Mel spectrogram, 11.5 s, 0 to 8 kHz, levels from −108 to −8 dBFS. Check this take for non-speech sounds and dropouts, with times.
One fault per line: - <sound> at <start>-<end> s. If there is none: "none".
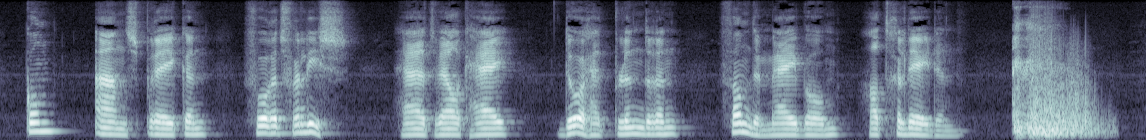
- throat clearing at 10.1-11.2 s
